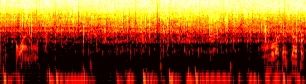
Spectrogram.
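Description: Beef ribs brown in hot oil in a pot with a loud, dense sizzle and spatter. Scraping and shifting sounds come up close, and no one speaks.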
